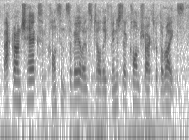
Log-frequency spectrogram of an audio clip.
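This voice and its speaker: A man reading a visual novel aloud on a stream, narrating a character's thoughts in an expressive, theatrical way. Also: fairly high pitch, a little fast, rough recording. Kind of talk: dramatic narration of a character's inner monologue. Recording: faint background noise.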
